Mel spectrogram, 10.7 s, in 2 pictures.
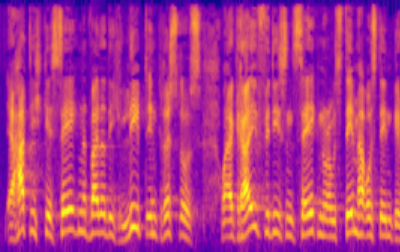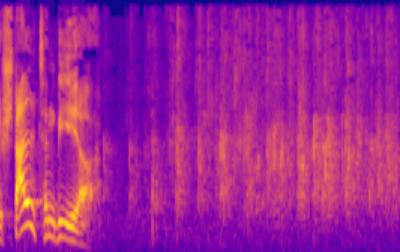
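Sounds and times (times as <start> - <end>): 
speech: 0.1 - 6.8
modest audience applause: 7.0 - 10.6.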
